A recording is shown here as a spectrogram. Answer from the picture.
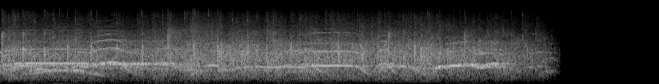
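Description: Audience applauding after a piano song, with a few voices calling out over the clapping; it cuts off abruptly about five and a half seconds in.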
